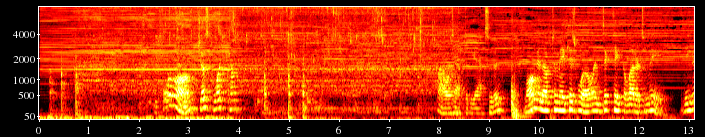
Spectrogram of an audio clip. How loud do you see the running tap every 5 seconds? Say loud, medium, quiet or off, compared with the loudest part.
loud, loud, off.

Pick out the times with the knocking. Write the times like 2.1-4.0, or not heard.
0.2-1.6, 4.4-5.5, 9.4-9.8.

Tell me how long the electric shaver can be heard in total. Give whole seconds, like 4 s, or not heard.
13 s.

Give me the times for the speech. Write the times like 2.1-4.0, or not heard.
2.3-4.0, 8.0-13.0.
